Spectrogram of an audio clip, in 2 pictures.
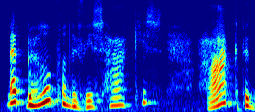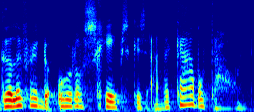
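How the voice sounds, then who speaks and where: A woman with a husky voice narrating an adventure radio play as scripted storybook narration. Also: lowish voice, big pitch swings, a little slow.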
